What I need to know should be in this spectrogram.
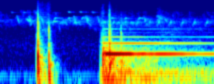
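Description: A piano note rings out and slowly fades.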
